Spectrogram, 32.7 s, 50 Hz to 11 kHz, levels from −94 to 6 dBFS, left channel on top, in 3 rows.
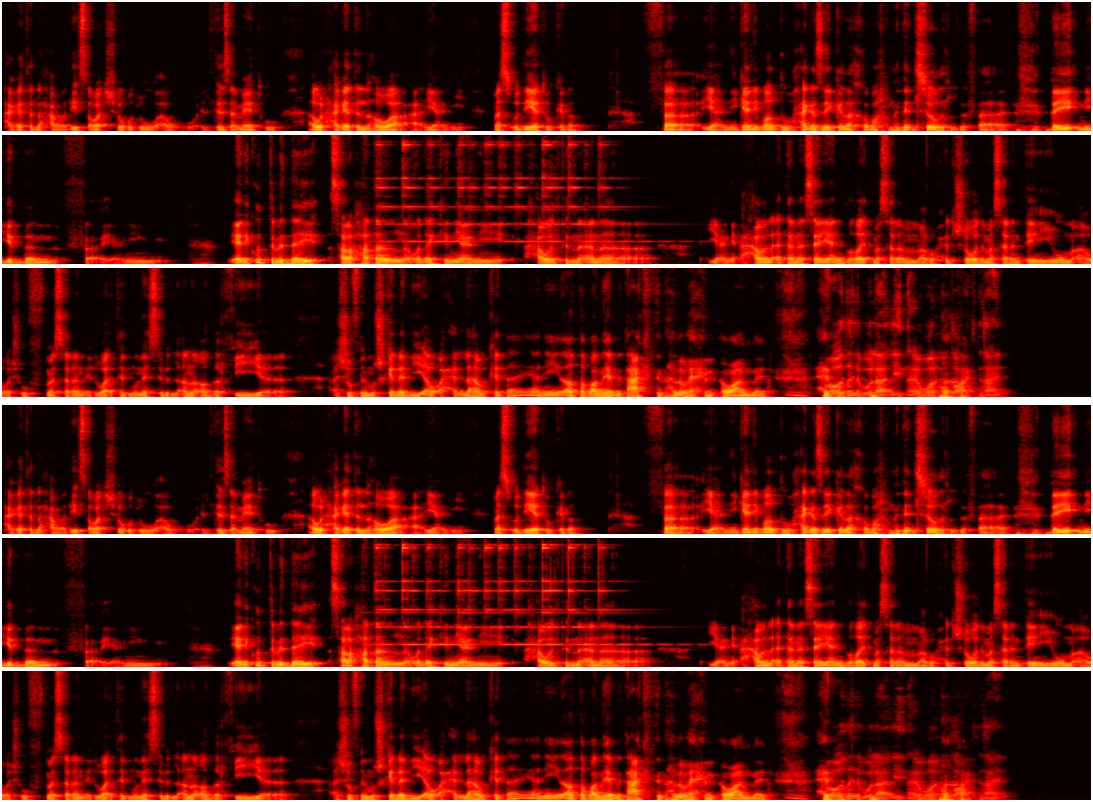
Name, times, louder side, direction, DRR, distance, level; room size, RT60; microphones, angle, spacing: voice 1, 0.0-2.7 3.1-4.6 4.9-5.7 6.2-6.3 6.6-12.5 12.9-17.3 17.9-24.6 24.9-30.1 31.1-31.3, equal, ahead, 0.5 m, -32 dB
Bell, 13.7-17.7, right 4 dB, 30° right, 2.3 m, -44 dB
voice 2, 30.0-31.7, left 2 dB, 70° left, 1.3 m, -39 dB
8.7 x 7.1 x 2.3 m
head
